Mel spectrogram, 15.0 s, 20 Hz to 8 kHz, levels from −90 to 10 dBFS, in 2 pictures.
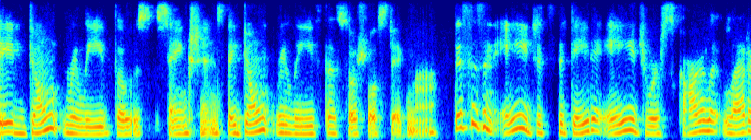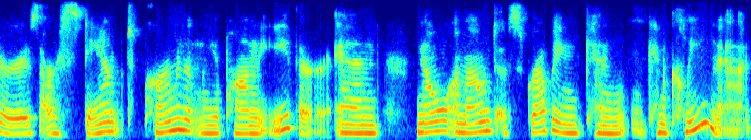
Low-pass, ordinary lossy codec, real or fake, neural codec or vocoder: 7.2 kHz; Opus, 16 kbps; real; none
